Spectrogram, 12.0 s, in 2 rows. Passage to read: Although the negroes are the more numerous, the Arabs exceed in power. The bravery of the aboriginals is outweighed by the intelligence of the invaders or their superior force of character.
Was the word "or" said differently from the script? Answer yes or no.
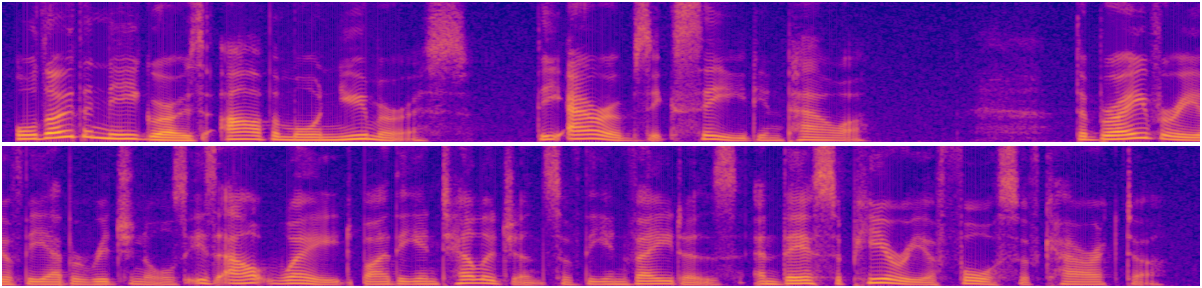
yes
